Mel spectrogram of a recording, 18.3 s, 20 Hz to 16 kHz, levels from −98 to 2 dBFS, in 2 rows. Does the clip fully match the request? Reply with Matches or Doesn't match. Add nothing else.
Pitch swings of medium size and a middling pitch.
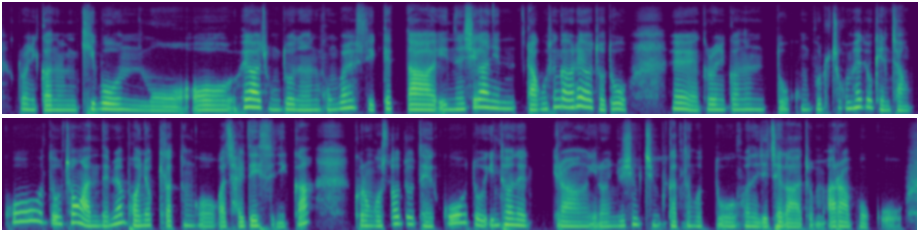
Matches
